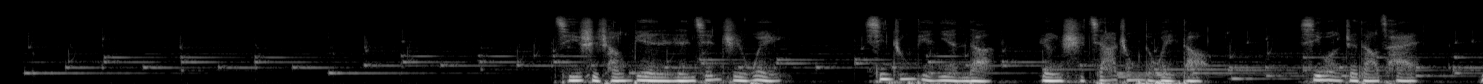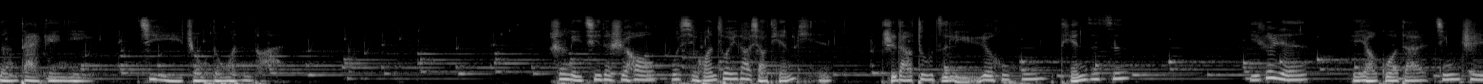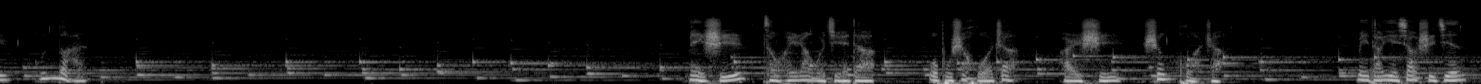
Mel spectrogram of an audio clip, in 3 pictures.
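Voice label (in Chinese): 女广告; 食物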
